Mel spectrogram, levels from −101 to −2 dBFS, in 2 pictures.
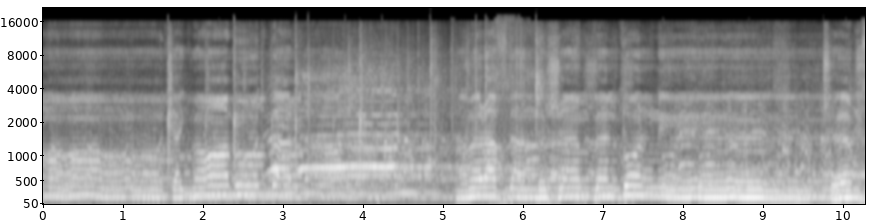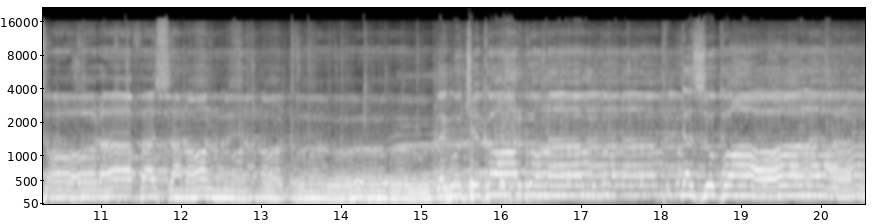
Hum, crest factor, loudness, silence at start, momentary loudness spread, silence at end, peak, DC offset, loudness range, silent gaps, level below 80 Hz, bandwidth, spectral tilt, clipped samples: none; 10 dB; -11 LUFS; 0 s; 8 LU; 0 s; 0 dBFS; under 0.1%; 5 LU; none; -44 dBFS; 17 kHz; -6 dB/octave; under 0.1%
